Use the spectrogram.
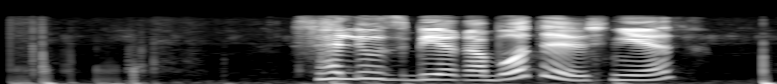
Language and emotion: Russian, positive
